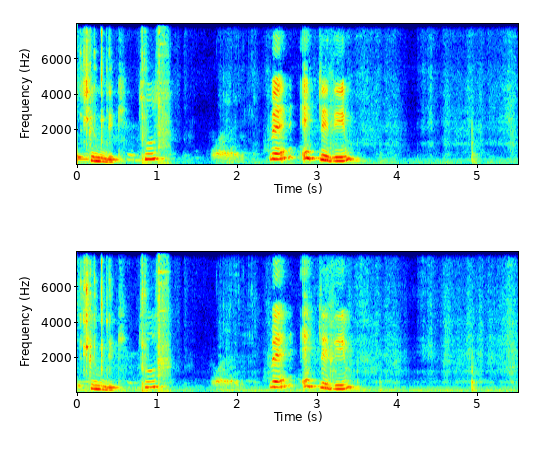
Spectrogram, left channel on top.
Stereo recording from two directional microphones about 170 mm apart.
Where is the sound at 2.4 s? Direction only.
15° left (ahead or behind).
